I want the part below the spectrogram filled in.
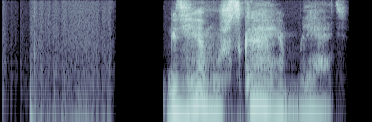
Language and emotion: Russian, angry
